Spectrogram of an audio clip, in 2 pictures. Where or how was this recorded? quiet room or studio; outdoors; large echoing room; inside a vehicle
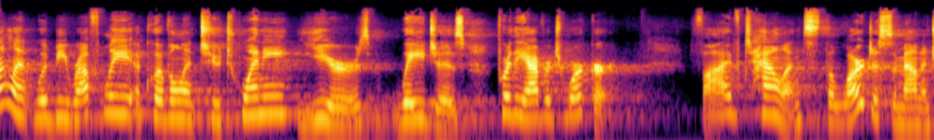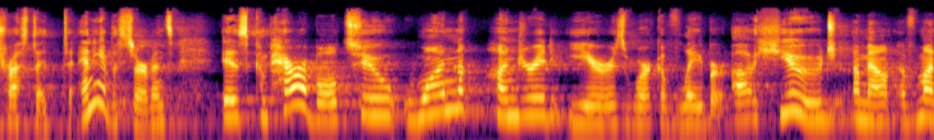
large echoing room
